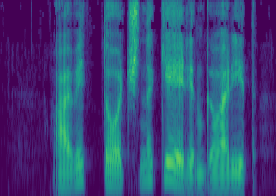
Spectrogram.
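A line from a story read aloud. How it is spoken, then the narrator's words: Uncertain interjection. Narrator (Russian): неуверенно вмешался еще один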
